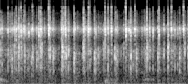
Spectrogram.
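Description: Crowd applauding: many hands clapping in a dense, steady patter.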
